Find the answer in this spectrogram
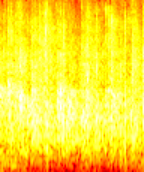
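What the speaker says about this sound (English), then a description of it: "This alone deserves a big round of applause from all of us." Audience members at a Nigeria Pitch Awards gathering give a big round of applause, close and dense clapping that holds steady throughout with some voices mixed in.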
